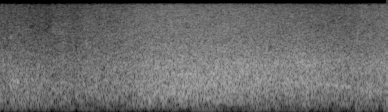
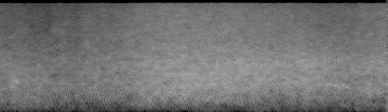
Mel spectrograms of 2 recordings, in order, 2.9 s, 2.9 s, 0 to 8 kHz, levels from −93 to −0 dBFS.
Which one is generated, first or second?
second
